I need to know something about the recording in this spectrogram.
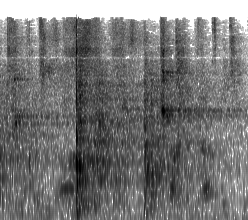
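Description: Tennis ball struck by rackets and bouncing on an indoor hard court during a rally: a sharp hit a bit under a second in and a softer one about a second and a half in.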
